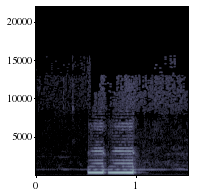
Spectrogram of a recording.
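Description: Two steady electronic telephone tones, one short and one longer, sound back to back at a constant mid pitch with a tiny gap between them as a late-night phone call is answered, followed by quiet faint noise.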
